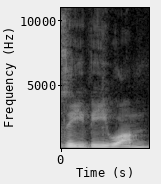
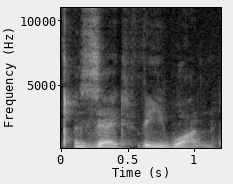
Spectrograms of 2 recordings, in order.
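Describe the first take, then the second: First: The letter Z is said the American way. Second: The letter Z is said the British way. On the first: "if you prefer" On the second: "here in the U K we pronounce Z, uh, the Z as Z, so that's what I'm going to do"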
